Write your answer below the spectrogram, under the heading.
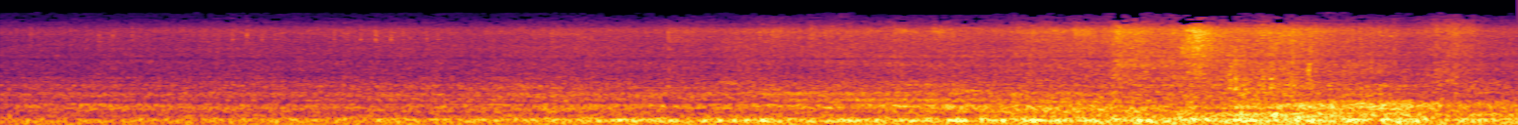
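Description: A motor vehicle's engine passing nearby: a steady low hum that grows louder over several seconds, peaks near the end, then begins to fade.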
